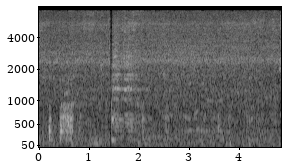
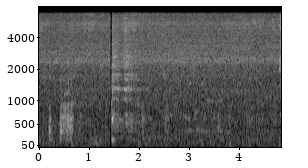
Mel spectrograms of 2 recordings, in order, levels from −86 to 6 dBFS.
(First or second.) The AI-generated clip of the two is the second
